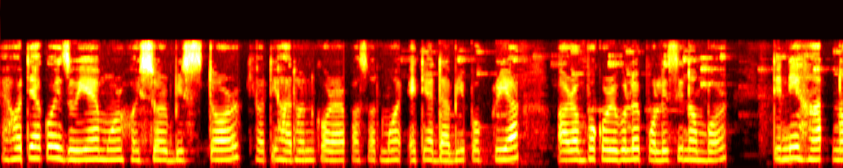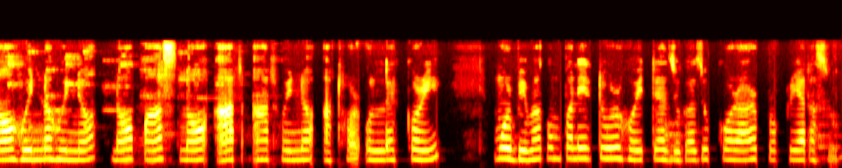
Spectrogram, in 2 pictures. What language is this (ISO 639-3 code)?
asm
